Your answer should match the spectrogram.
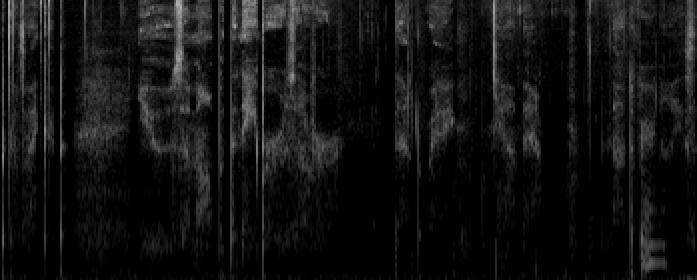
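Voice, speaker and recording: A woman's voice: medium pitch, natural voice. A woman whispering in ASMR roleplay as a weary, wry witch mother hiding in the forest. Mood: musing. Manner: unvoiced whisper, slow and drawn-out. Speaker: ASMR creator.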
